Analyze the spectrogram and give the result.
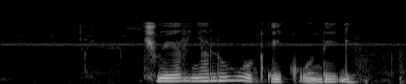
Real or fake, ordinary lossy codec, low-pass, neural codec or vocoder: real; none; 7.2 kHz; none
